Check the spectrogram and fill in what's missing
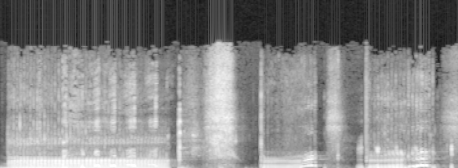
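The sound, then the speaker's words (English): A voice imitates a loud Spirit airplane engine getting up to cruise speed: a steady, buzzing low drone held for over a second, then a pause, followed by two loud whining glides that swoop up and down in pitch. “There are some loud planes. I feel like plane mufflers are very expensive, and Spirit's not shelling out for that.”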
